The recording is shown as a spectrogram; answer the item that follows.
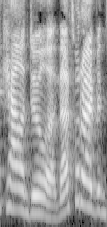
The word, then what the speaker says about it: calendula: So it's Candelua. No, that's not right. That's not right. No, I say you own it. You pronounce it how you want. Calendula. All right, I say calendula.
